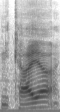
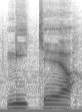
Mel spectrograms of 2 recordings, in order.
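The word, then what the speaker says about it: Nicaea: you don't read it like Nikaya, you read it like an E. Nikea. Just so you know. If you ever see an A and an I, just call it E.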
